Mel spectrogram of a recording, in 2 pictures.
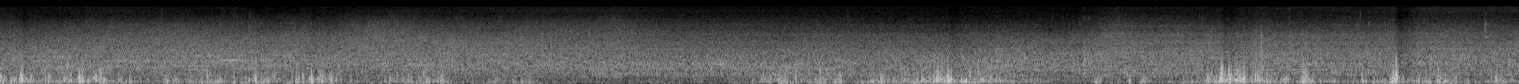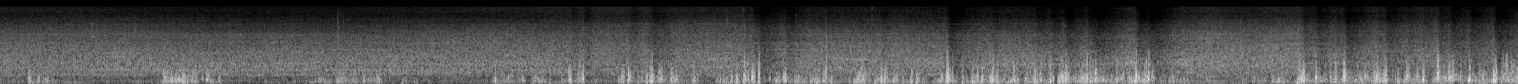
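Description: Wind buffeting the microphone in irregular gusts, over the engines and tyres of Opel vans driving slowly past on a wet road.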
